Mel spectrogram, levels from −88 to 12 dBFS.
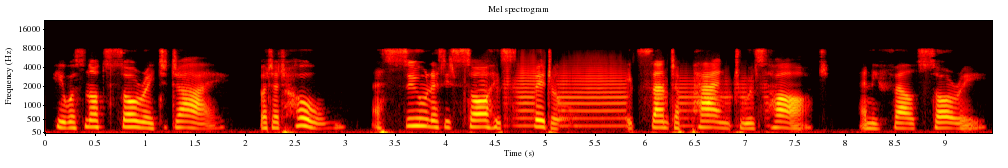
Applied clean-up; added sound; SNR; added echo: neural diffusion model UNIVERSE++.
